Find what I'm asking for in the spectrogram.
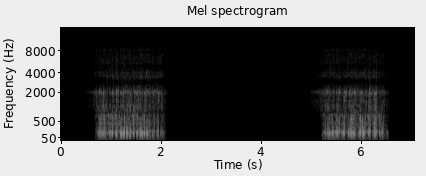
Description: This is a 15-minute audio clip of Snoring.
